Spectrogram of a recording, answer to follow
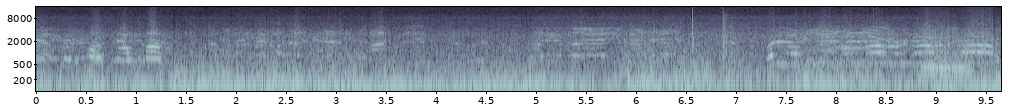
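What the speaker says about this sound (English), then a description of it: "You can tell that that wind is blowing up that way" Strong wind buffets the microphone with a loud, constant roar at an outdoor high school softball game, while voices and brief chirps come through underneath.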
